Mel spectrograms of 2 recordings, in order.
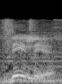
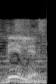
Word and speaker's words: Döhler: quem ama cuida com deer deler se pronuncia deler bom demais né casa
